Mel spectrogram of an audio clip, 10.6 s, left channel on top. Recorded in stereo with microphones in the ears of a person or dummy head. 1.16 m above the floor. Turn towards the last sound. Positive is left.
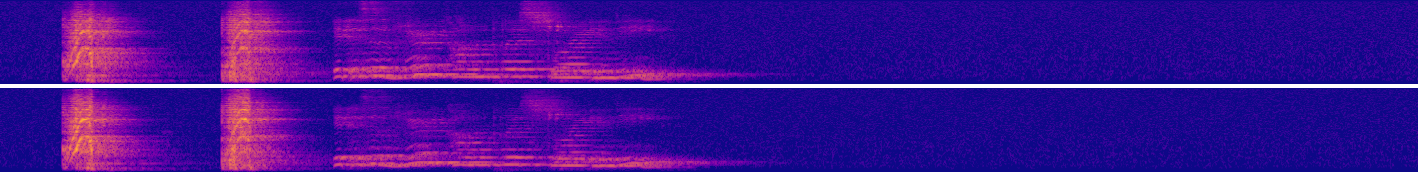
turn(degrees=85)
